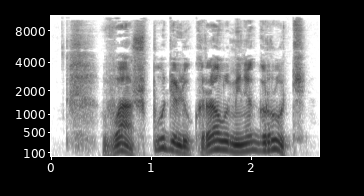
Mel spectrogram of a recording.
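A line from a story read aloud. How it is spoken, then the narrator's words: Indignant exclamation. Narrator (Russian): с возмущением воскликнула я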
